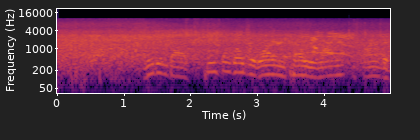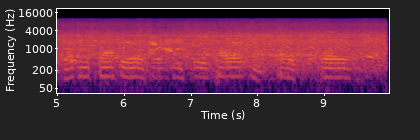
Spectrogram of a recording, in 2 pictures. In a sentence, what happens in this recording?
Fast, running water with a man speaking with a muffled voice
